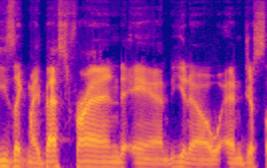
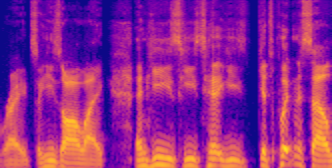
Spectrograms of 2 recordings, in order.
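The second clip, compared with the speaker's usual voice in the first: normal talking voice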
